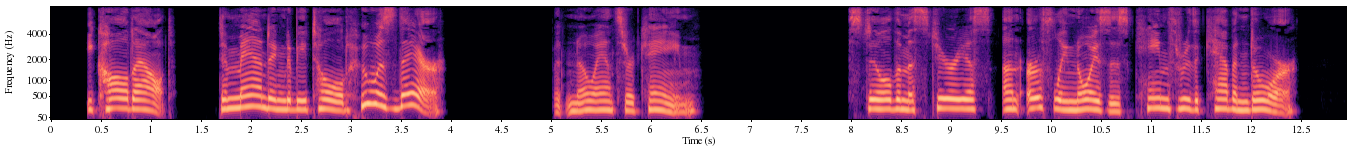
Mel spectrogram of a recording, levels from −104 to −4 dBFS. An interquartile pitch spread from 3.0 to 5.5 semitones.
No: narrow, 2.5 semitones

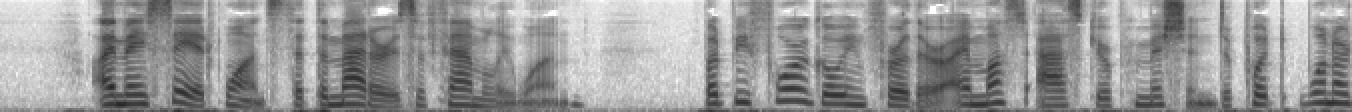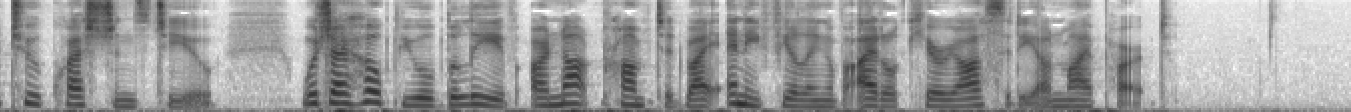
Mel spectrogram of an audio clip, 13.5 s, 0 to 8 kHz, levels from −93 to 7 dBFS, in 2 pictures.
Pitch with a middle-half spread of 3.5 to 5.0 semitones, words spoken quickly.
Yes: average, 4.4 semitones; fast, 210 wpm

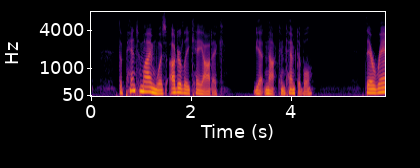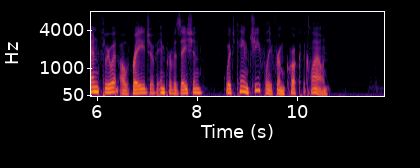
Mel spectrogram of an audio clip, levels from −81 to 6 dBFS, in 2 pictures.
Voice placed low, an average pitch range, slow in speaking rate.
Yes: low, 130 Hz; average, 4.5 semitones; slow, 115 wpm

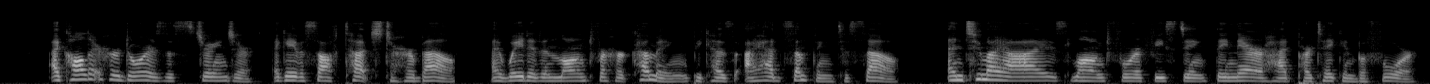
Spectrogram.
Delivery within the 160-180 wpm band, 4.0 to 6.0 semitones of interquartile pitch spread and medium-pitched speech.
No: average, 170 wpm; average, 2.7 semitones; medium, 165 Hz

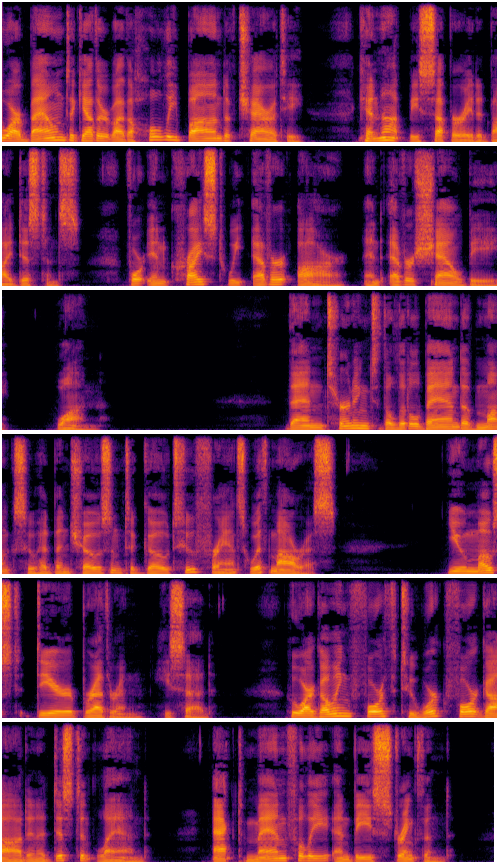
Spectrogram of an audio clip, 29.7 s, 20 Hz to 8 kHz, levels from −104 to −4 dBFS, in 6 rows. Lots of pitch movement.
Yes: wide, 7.0 semitones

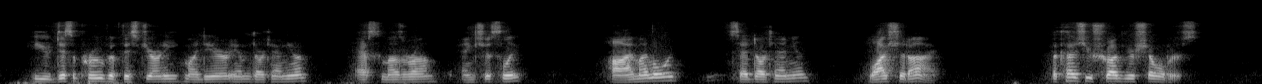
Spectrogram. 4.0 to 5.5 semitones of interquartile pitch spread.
No: average, 3.2 semitones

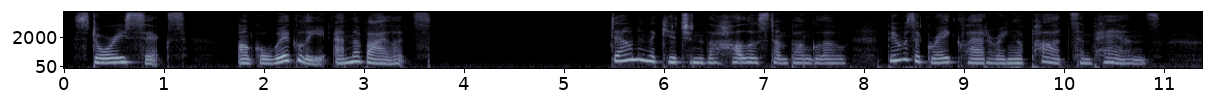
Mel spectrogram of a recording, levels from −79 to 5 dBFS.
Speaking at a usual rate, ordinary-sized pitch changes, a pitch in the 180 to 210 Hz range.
No: slow, 130 wpm; average, 3.5 semitones; high, 190 Hz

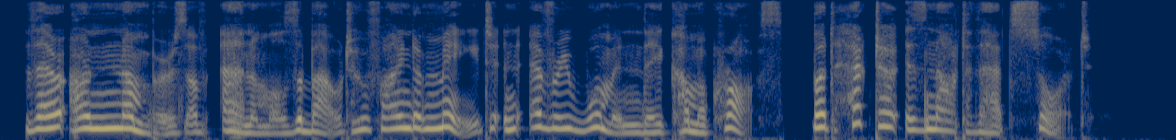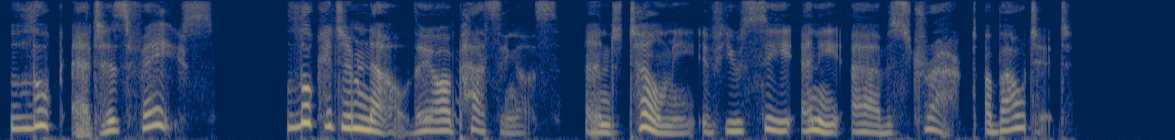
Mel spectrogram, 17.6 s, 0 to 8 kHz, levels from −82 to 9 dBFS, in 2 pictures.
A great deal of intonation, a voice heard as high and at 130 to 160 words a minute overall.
Yes: wide, 6.7 semitones; high, 215 Hz; average, 150 wpm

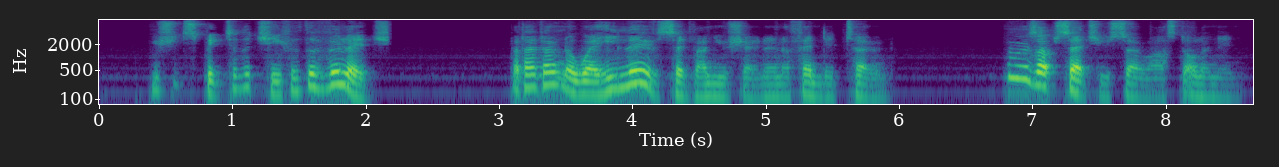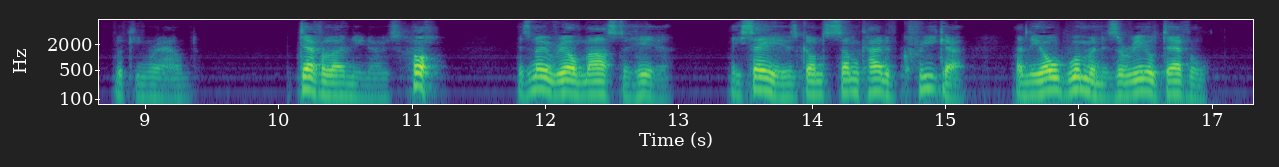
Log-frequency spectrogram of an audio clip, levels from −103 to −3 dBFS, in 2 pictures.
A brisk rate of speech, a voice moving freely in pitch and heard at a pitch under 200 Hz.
Yes: fast, 210 wpm; wide, 6.4 semitones; low, 135 Hz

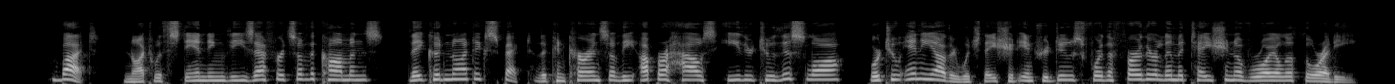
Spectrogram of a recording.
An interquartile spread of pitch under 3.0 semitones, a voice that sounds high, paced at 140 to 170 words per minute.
No: average, 3.4 semitones; high, 200 Hz; average, 155 wpm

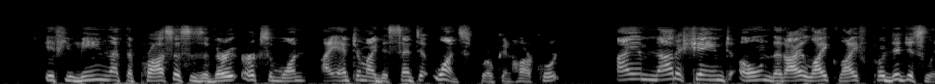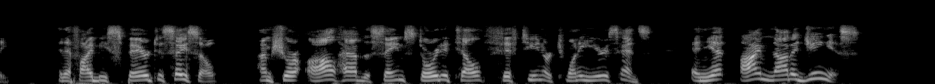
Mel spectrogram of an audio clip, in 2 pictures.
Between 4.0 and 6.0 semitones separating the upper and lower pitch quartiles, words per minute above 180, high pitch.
No: average, 3.4 semitones; average, 200 wpm; high, 195 Hz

